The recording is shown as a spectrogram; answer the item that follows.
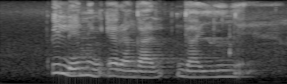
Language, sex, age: Zulu, female, 22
